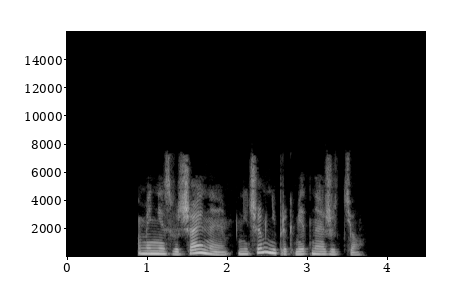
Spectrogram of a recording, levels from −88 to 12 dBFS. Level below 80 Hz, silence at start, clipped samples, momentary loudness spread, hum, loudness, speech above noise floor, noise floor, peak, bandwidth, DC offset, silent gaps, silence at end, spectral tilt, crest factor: -62 dBFS; 0.9 s; under 0.1%; 12 LU; none; -20 LUFS; over 70 dB; under -90 dBFS; -6 dBFS; 7.6 kHz; under 0.1%; none; 0.8 s; -6 dB/octave; 16 dB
